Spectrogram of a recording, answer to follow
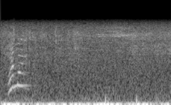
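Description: A Scottish terrier gives one short whine that rises in pitch and then holds briefly, followed by a few faint knocks.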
